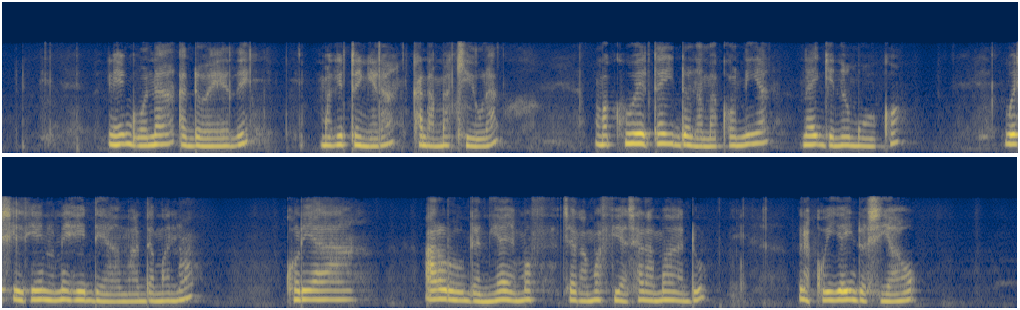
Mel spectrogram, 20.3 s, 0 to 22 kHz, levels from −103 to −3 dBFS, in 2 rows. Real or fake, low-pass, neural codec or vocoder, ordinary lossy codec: fake; 7.2 kHz; codec, 16 kHz, 2 kbps, FunCodec, trained on Chinese and English, 25 frames a second; none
